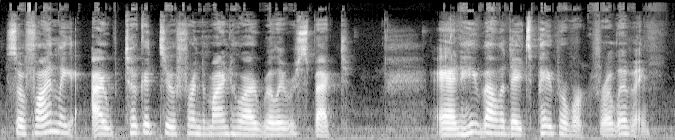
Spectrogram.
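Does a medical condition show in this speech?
Yes: cerebral palsy; speech noticeably atypical.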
